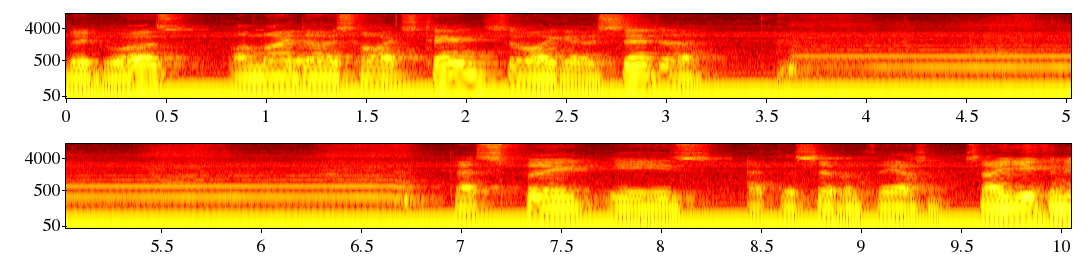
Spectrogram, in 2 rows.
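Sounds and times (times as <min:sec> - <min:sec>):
stepper motor whine: 0:03.5 - 0:07.0.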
